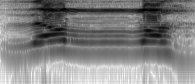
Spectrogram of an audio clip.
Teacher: ذال را زبر ذر، را زبر را، تشدید ہے، سخت ہوگا را اور موٹا پڑھا جائے گا کیونکہ را کے اوپر زبر ہے۔ ذر، تا دو زیر تین، ذرۃ، ذرۃ، وقف، ذرہ، ذرہ، را سخت ہوگا اور تا پہ جب وقف کریں گے تو ہا پڑھیں گے۔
